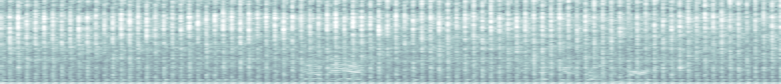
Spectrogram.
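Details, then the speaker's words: Honda Odyssey go-kart with a cheap used single-cylinder engine and budget aftermarket clutches, engine tacked in place, park brake set, testing whether it creeps at idle. Crisp, evenly spaced putt-putt at a steady low idle with no misses or rattles: normal idle. "I have the engine tacked back in place with the other clutch setup on so we'll start it up here and see if it wants to walk away at I idle"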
